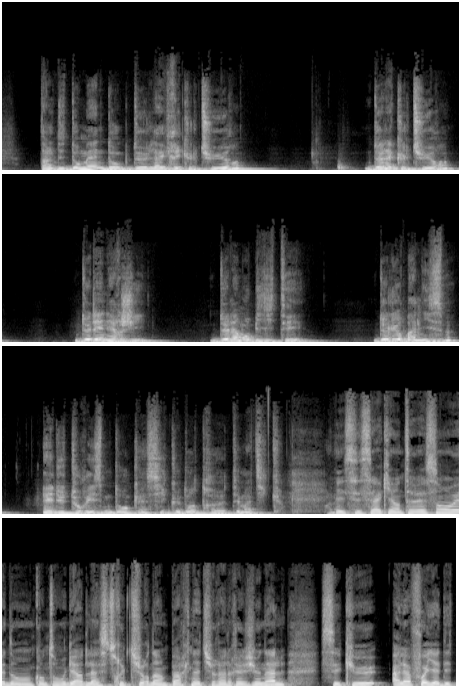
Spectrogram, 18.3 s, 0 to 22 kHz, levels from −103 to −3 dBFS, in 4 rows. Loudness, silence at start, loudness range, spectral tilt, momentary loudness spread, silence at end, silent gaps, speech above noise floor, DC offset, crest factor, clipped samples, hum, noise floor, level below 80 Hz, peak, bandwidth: -21 LUFS; 0.4 s; 4 LU; -5.5 dB/octave; 11 LU; 0 s; none; 50 dB; under 0.1%; 18 dB; under 0.1%; none; -70 dBFS; -68 dBFS; -4 dBFS; 16 kHz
